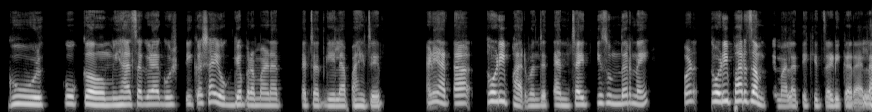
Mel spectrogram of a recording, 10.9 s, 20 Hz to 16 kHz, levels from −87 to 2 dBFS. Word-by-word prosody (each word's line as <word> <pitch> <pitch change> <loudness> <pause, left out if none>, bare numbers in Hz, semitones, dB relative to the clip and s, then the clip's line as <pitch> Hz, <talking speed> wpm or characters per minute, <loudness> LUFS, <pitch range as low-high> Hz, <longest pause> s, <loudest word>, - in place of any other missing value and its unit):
गूळ, 210 -1 +4 0.3
कोकम 205 -4 +4
ह्या 195 +1 +2
सगळ्या 200 +1 0
गोष्टी, 200 +1 -5
कशा 235 +3 -1
योग्य 200 -5 +2
प्रमाणात 175 -1 -1 0.3
त्याच्यात 175 +2 -5
गेल्या 165 0 -1
पाहिजेत? 160 - -2 0.6
आणि 275 +1 0
आता 230 0 +2 0.2
थोडीफार, 260 - +3
म्हणजे 170 +1 -4
त्यांच्या 180 +2 +1
इतकी 200 +4 -4
सुंदर 225 0 -2
नाही, 215 0 -1 0.4
पण 270 +3 -2 0.2
थोडीफार 285 +1 +5
जमते 245 - +3
मला 155 0 -4
ते - - -5
खिचडी 160 - -3
करायला. - - -1
200 Hz, 145 wpm, -22 LUFS, 175-230 Hz, 0.6 s, थोडीफार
